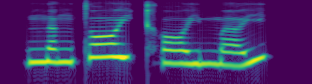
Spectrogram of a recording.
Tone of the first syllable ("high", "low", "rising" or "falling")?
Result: low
